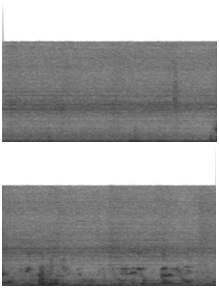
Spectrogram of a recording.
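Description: A bus engine rumbles steadily from inside the bus.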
